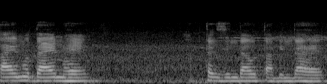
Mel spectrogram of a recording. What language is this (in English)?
Urdu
